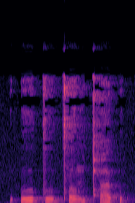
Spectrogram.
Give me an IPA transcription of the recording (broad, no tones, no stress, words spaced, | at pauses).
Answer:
ʔuku kʼomqʼuʔ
